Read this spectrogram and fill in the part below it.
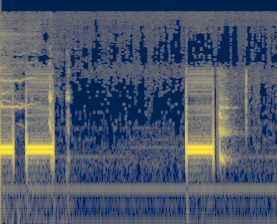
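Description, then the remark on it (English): A telephone ringing tone, calling a woman back, repeats in a double-burst pattern, two short electronic rings, a long pause, then another ring, followed by a click over a faint steady hum. “So I phone her back, but check this out, right?”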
